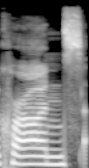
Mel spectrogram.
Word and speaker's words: Cuarón: Because this is the era where we get to Alfonso Cuarón's reimagining of the Harry Potter series.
